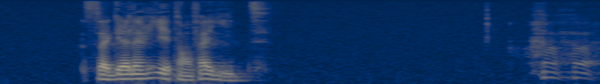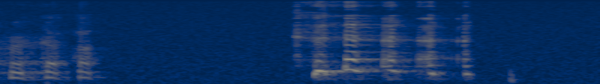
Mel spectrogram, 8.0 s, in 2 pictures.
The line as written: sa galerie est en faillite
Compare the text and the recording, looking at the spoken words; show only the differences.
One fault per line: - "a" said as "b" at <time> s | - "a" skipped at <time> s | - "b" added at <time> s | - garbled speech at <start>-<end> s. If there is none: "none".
none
